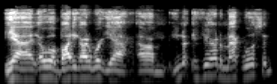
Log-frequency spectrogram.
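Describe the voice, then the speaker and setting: A man from Massachusetts answering interview questions in a polite, easygoing way, often saying "yes sir" and pausing on fillers. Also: mid-range voice. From Massachusetts, USA. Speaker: podcast guest, slap fighter and bodyguard.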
